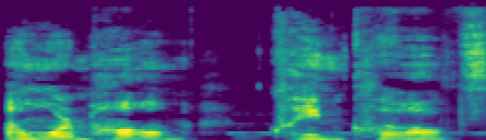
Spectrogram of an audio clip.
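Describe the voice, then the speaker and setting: A woman's voice: very high voice, steady tone, drawn-out words, faint music behind, heavily acted. A woman playing a timid, clumsy young catgirl pet who is eager to please, speaking in a meek, hesitant, apologetic way in an anime-style ASMR roleplay.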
